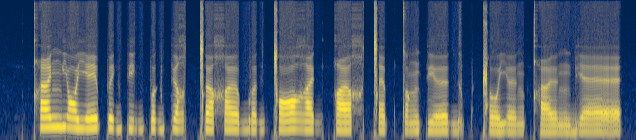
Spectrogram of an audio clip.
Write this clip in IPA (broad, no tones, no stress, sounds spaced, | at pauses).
qʰ e ŋ j ɔ j e p e ɡ pʲ e ɡ p ə ɡ pʲ ə ʁ ǀ ə χ əː b əː ɡ ǀ ɔ ʁ ɛ ɡ q əː χ ǀ ɛ p t ɔ ŋ pʲ ɘː ɡ ɘ p ǁ o j ɘː ŋ qʰ ɘː ŋ bʲ ɛː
